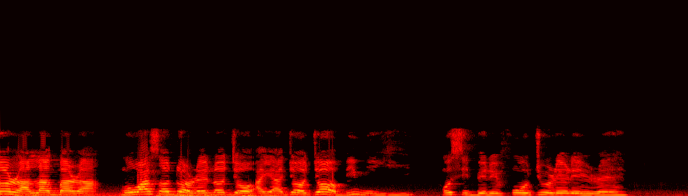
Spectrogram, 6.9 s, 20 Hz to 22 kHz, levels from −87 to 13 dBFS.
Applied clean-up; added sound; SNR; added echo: none; Thunder; 14 dB; none.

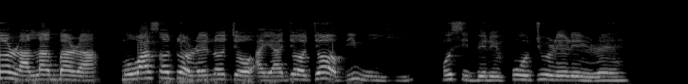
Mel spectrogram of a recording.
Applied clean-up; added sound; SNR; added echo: neural mask model RNNoise.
